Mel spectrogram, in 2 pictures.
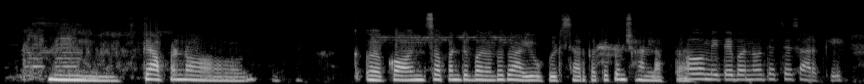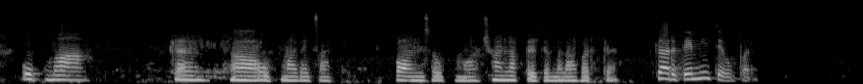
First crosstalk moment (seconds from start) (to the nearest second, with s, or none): none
